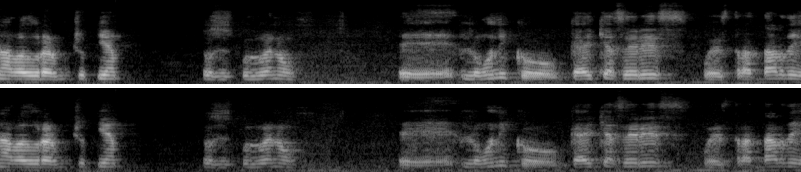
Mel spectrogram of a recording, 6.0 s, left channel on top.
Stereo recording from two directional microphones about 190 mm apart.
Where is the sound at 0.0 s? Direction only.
30° left (ahead or behind).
